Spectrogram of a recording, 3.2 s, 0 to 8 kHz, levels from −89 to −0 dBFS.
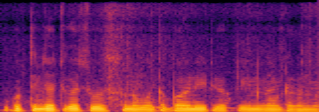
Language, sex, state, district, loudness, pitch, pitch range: Telugu, male, Andhra Pradesh, Sri Satya Sai, -16 LUFS, 125 Hz, 120-130 Hz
